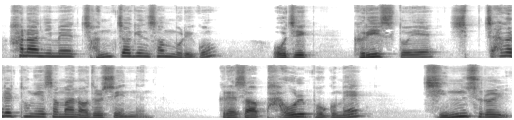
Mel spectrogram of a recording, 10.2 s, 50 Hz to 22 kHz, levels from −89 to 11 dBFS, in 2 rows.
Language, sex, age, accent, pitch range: Korean, male, 40-59, native, 115-180 Hz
